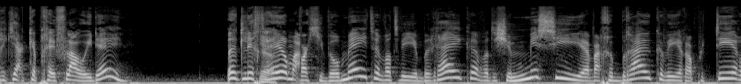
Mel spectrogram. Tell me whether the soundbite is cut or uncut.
cut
